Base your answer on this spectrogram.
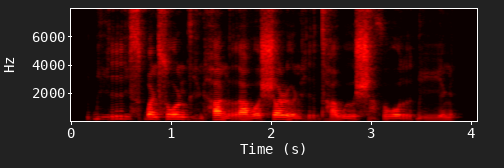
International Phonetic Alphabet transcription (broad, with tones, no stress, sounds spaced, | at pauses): ɓ i̤˦ r i̤˦˨ s ɓ ʌ˧ ɳ s oː˦ ɳ ɡʱ i̤˨ ɳ h a˦˨ ɳ r a˧ β ʌ˨ ʃ ʌ˦ ɭ ɯ˨ ɳ i̤˨ r dʱ a˨ w ɯː˧ ʃ a̤˧ θ β o˧ r ɓ iː˨ ɳ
